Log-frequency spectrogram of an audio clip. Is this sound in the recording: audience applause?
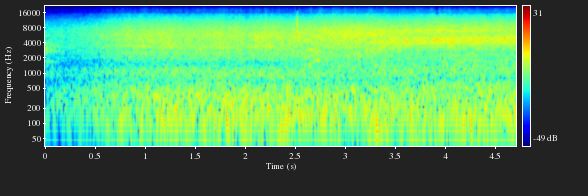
no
